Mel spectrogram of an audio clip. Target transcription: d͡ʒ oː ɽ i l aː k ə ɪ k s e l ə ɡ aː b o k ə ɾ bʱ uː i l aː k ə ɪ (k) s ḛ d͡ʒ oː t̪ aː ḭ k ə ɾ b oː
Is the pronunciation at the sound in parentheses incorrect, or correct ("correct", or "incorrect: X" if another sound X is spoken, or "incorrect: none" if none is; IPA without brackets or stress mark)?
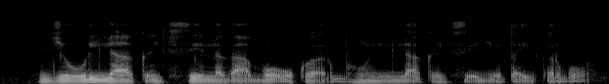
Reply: correct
